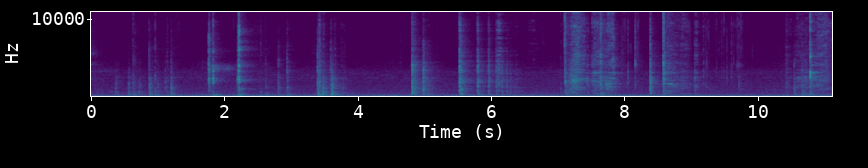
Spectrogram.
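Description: A metal ladle clinking and scraping against the inside of a pressure cooker pot as the soup is stirred, with irregular sharp knocks and a few busier clusters of scraping.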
